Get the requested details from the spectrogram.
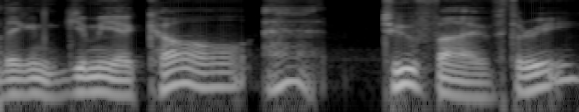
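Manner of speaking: put-on late-night radio talk show announcer voice. A guest telling folks how to reach him, in a late-night radio voice. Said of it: "This is my radio voice".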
